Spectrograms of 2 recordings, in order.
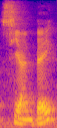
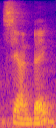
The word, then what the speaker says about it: Xianbei: as well as the Canan Bay State and tan shuai pardon me for I'm pronunciation but I believe I practiced that in San Bay is should be the correct pronunciation so also a Empire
